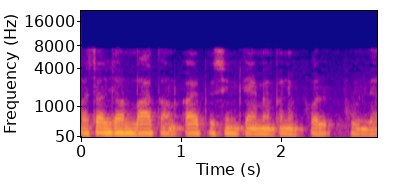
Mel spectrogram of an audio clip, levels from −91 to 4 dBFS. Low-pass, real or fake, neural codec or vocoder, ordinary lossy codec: 7.2 kHz; fake; codec, 16 kHz, 2 kbps, FunCodec, trained on LibriTTS, 25 frames a second; Opus, 64 kbps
